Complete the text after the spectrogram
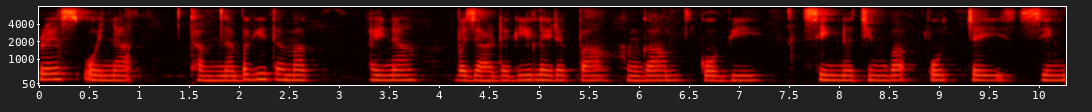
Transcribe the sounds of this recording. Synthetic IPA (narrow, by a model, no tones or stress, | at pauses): pʰɾesojnɐ | tʰɐmnɐbɐɡidɐmɐk̚ | ɐjnɐ | bɐd͡ʒaɾdɐɡilɐjɾɐk̚pɐhɐŋɡamkobi | siŋnɐt͡ʃiŋbɐpot̚t͡ʃɐjsiŋ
